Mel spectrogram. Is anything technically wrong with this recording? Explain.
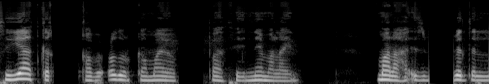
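Yes. Gaps between chunks occur at 0.54, 1.79, 3.04 and 4.29 s, each 250 ms, just before "qaba cudurka" and around "ma laha". Each one-second chunk of the speech is followed by silence, so the sound is interrupted by short holes at regular intervals.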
